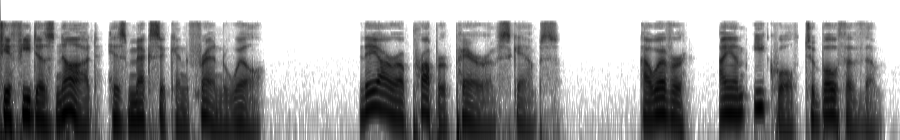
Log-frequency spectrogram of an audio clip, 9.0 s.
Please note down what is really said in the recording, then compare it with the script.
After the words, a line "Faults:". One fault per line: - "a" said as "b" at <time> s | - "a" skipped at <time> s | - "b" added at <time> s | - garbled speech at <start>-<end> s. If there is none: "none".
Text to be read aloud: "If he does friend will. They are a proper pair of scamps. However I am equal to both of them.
"If he does not, his Mexican friend will. They are a proper pair of scamps. However I am equal to both of them.
Faults:
- "not his Mexican" added at 0.6 s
